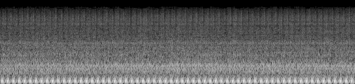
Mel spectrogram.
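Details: 1998 Craftsman LT 4000 lawn tractor, 15.5 hp Briggs & Stratton OHV single-cylinder, after first start of season: even putter about three beats a second holding steady pace; owner notes slight oil use, maybe valve cover gasket leak — normal idle.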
